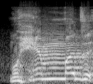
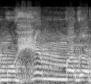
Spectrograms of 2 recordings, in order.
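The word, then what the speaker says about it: محمد: തമ്മിൽ മാറിപ്പോയാൽ അർത്ഥം മാറിപ്പോകും മുഹമ്മദ് എന്ന് പറയുമ്പോൾ അശ്ഹദു അന്ന മുഹമ്മദ് റസൂലുള്ള അവിടെ മുഹമ്മദ് റസൂലുള്ള എന്ന് പറഞ്ഞാൽ നമ്മുടെ അത്തഹിയ്യാത്തും നമ്മുടെ ശഹാദത്ത് കലിമയും ഒക്കെ തെറ്റാണ് ഹാ തന്നെ പറയണം ഹാ ആയി പോകരുത് എന്റെ ഉമ്മമാരെ നമ്മൾ നല്ലോണം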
